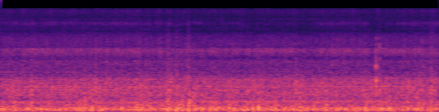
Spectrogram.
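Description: Motorcycle engine and road noise at a steady cruise: a continuous low rumble with no change in pitch or level.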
